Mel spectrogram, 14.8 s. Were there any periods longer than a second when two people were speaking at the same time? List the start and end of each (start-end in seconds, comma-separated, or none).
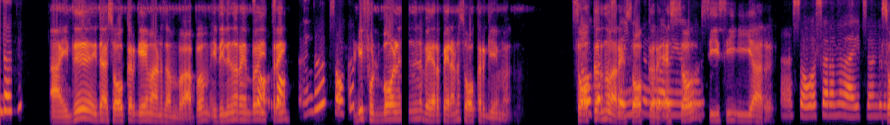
9.6-10.9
